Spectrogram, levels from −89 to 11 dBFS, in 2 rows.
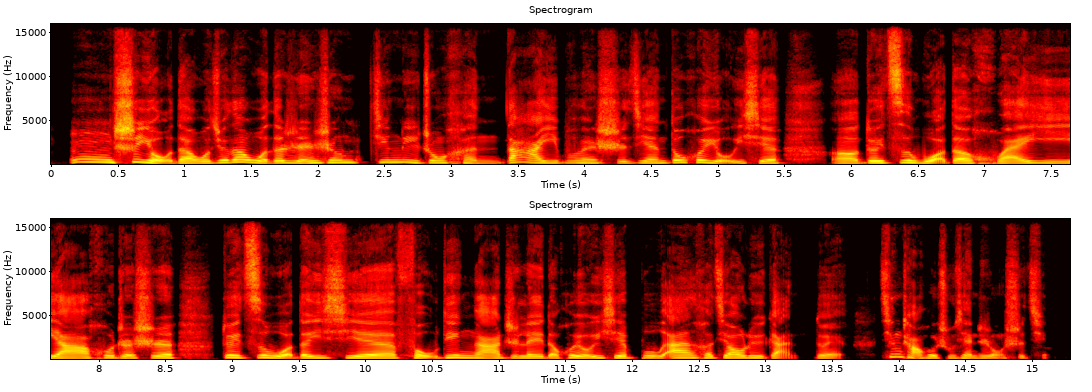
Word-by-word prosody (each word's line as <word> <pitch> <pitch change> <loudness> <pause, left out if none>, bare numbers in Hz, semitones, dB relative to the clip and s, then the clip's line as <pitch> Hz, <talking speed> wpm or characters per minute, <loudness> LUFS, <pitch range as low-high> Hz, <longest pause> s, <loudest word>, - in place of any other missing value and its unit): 嗯， 275 -1 -1
是 285 +4 +5
有 230 - +6
的。 175 -1 +3
我 190 +1 0
觉 235 +5 +2
得 275 +1 +3
我 205 -8 +2
的 205 +3 +1
人 195 -1 0
生 240 +1 -1
经 260 0 -4
历 235 -5 -4
中 215 +2 -2
很 160 -9 -8
大 245 -1 +1
一 195 -2 -3
部 200 +1 -12
分 195 -3 -3
时 165 -2 -3
间 190 +2 -4
都 245 - +1
会 250 -2 0
有 - - -1
一 145 - -6
些， 175 0 0 0.4
呃， 175 0 +1
对 205 +2 +4
自 225 +4 +2
我 195 -5 +3
的 160 +1 +3
怀 135 +2 0
疑 180 -2 -3
呀， 175 -1 +4
或 210 +3 -4
者 175 -4 0
是 185 +2 +1 0.3
对 235 -2 +1
自 225 +5 0
我 205 -5 +3
的 170 - 0
一 190 +1 -2
些 180 -2 +2
否 180 - -1
定 225 -2 -1
啊 170 -2 +3
之 185 +1 -6
类 180 -2 -1
的， 140 - 0
会 215 +8 +1
有 165 -4 +1
一 - - -3
些 200 0 0
不 200 +1 -5
安 200 +2 +2
和 200 -1 -3
焦 195 0 +1
虑 205 -2 -2
感。 - - -4
对， - - -6 0.3
经 305 0 -7
常 255 - 0
会 155 -3 -1
出 150 - -9
现 135 -3 -5
这 145 - -8
种 130 - -6
事 - - -9
情。 - - -12
195 Hz, 270 characters per minute, -21 LUFS, 175-220 Hz, 0.4 s, 有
